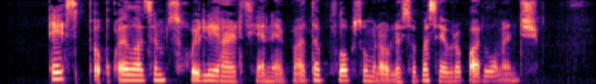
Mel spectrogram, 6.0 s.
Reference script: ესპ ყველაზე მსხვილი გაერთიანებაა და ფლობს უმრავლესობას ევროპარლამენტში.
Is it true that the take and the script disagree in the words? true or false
false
